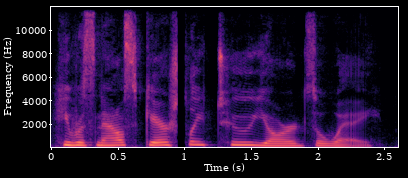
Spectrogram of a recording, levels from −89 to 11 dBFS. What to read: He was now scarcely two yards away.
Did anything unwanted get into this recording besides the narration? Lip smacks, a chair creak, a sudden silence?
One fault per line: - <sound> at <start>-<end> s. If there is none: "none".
- dropout at 0.9-1.0 s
